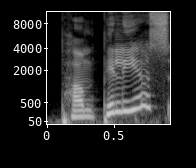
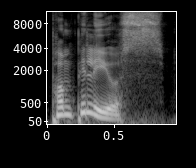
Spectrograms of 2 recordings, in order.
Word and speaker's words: Pompilius: Roman King named Numa pompilius oh I said it wrong there's another I in there pompilius pneuma pompilius maybe uh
